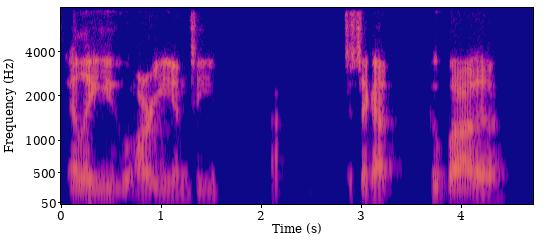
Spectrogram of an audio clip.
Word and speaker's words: Laurent: It's made by French director Mélanie Laurent. If I mispronounce that, it's Laurent.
